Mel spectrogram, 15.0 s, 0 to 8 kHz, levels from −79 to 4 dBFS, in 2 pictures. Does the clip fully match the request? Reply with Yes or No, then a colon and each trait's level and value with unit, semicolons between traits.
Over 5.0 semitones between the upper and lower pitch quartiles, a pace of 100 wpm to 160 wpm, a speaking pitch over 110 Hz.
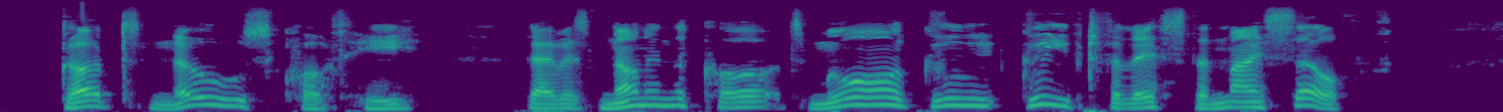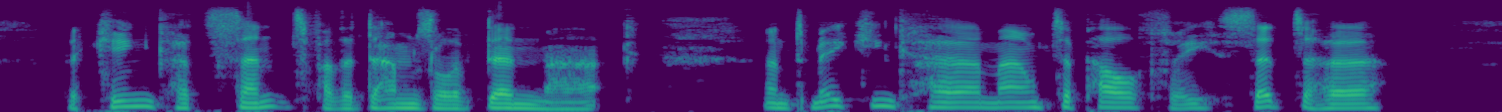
Yes: wide, 5.6 semitones; slow, 135 wpm; low, 135 Hz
